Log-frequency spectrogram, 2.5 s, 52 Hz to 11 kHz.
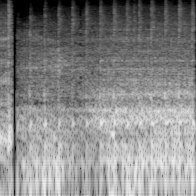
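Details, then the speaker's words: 2020 KTM 300 XCW TPI after crankcase pressure sensor replacement, warmed up with radiators warm: steady, even two-stroke idle with crisp pulses and no misses or stumbles; healthy at operating temperature. "So we're just going to let it get up to operating temp. As soon as the radiators are warm, that's how I judge it."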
